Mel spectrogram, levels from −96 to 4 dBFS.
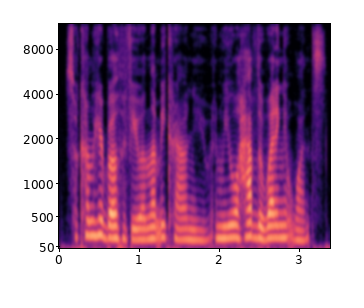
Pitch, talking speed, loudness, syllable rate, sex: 175 Hz, 335 wpm, -19 LUFS, 6.6 syllables/s, female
